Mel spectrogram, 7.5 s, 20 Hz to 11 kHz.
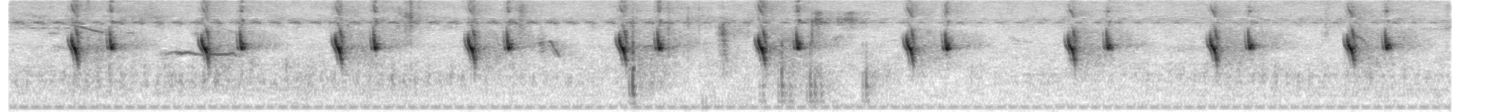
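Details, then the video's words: Marsh antwren song: sharp, high, paired notes, a downslurred chip followed by a shorter clipped one, repeated roughly every 0.7 seconds for about seven seconds over a steady low electrical hum. "Canto do pássaro Bicudinho-do-brejo"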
